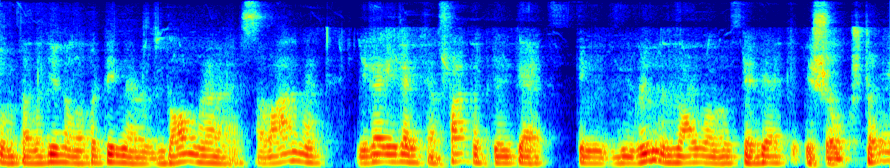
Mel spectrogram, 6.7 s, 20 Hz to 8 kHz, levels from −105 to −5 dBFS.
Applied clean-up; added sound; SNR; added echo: neural mask model DeepFilterNet 3.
